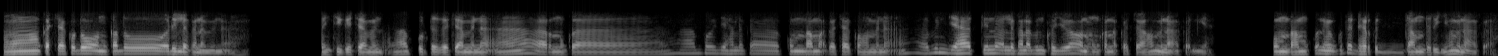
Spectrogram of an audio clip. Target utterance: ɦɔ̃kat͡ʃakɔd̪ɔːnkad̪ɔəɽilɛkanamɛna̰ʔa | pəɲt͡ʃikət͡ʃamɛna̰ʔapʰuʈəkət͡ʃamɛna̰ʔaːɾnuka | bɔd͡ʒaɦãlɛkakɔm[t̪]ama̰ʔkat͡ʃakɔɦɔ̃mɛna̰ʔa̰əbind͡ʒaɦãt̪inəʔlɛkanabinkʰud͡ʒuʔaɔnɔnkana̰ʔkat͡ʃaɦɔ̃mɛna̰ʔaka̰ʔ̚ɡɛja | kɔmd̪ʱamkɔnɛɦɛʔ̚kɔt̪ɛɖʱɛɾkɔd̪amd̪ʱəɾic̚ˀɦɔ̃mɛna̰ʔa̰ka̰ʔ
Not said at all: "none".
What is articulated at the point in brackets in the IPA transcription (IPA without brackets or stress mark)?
d̪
